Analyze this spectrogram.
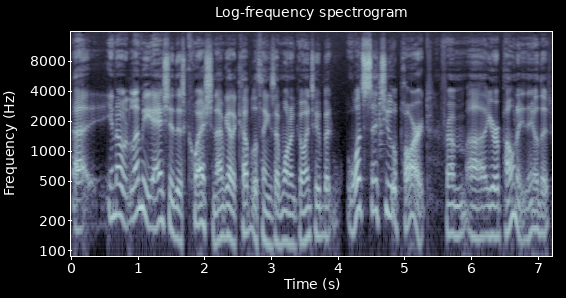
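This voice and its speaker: A male talk show host, interviewing in a halting way, repeating words and filling pauses with uh. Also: a little high, very animated, gravelly. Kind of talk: conversational political interview.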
